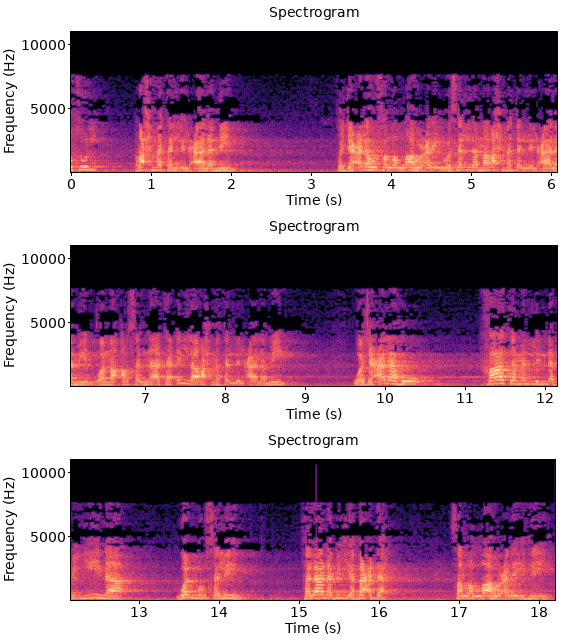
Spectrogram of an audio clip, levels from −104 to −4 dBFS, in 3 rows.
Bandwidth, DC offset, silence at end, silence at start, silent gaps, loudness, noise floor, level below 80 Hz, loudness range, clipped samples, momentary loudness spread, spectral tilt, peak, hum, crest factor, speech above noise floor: 8 kHz; under 0.1%; 0 s; 0 s; none; -19 LUFS; -43 dBFS; -44 dBFS; 3 LU; under 0.1%; 18 LU; -5.5 dB/octave; 0 dBFS; none; 20 dB; 23 dB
